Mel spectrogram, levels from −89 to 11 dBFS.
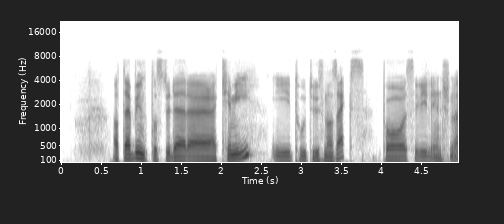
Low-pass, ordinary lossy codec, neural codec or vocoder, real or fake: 7.2 kHz; Opus, 24 kbps; codec, 16 kHz, 1 kbps, X-Codec, HuBERT features, trained on LibriSpeech; fake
